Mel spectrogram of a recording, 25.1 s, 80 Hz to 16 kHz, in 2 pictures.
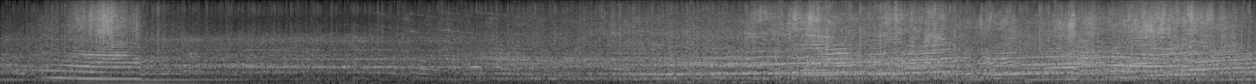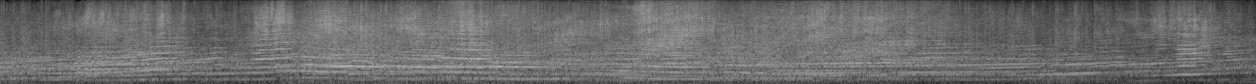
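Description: Formula 1 race cars in the F1 25 racing game on the Saudi Arabia circuit, with high-pitched engines revving and shifting continuously as several cars scream past together, steady and fairly loud with no talk.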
